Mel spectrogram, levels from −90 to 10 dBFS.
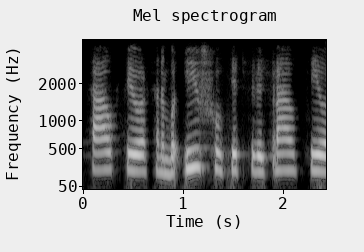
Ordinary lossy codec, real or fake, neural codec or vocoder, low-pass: Opus, 64 kbps; fake; codec, 16 kHz, 0.5 kbps, X-Codec, HuBERT features, trained on LibriSpeech; 3.6 kHz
